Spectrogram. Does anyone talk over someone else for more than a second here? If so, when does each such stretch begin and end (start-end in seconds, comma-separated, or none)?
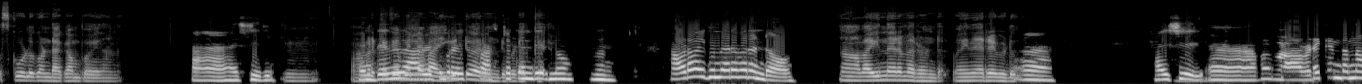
3.6-5.5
